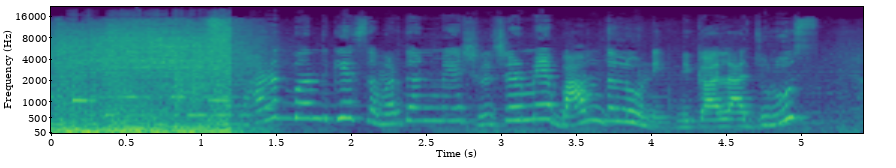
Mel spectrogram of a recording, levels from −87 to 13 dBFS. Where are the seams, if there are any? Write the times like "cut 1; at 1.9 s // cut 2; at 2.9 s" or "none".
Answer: cut 1; at 1.2 s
